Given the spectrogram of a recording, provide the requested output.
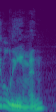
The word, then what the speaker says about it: Lehman: So Ari Lehman rhymes with demon. That's how that's what he says.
